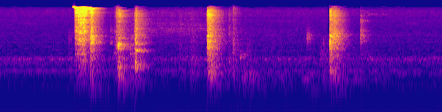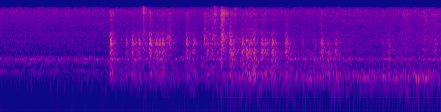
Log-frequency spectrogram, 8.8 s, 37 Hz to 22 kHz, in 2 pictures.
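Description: A few sharp knocks and clunks in the cab of an NS Mat '64 electric train, the loudest in quick succession in the first seconds and one more a little later. About five and a half seconds in, a rumble of wheels on the rails sets in and builds up as the train rolls.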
